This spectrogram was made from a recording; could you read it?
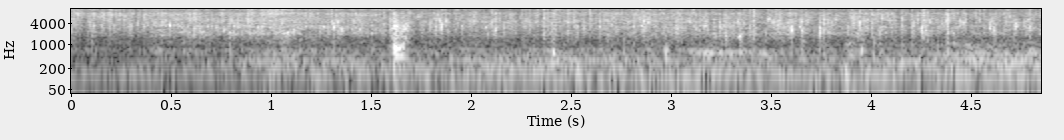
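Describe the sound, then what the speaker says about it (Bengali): Fish frying in oil in a pan over a wood fire, giving a steady close sizzle and crackle with a sharp clatter partway through and faint stirring noises. "মাছটাকে ভালো করে ভেজে দেখো বন্ধুরা মাছগুলো ভাজা হয়ে গেছে"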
